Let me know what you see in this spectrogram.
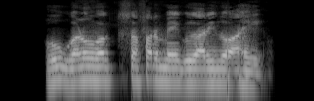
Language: Sindhi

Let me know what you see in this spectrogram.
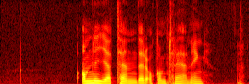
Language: Swedish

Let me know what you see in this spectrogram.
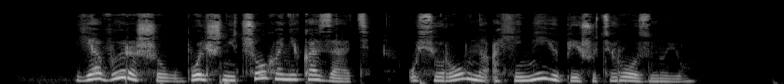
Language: Belarusian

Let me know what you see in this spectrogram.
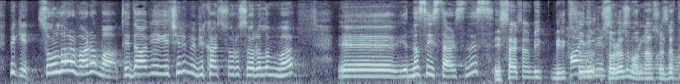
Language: Turkish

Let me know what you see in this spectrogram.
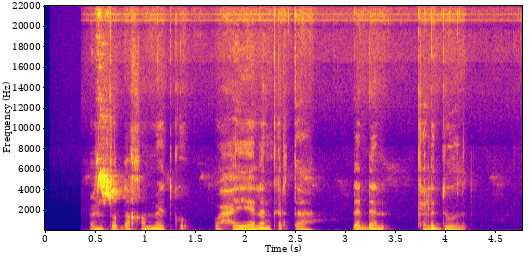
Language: Somali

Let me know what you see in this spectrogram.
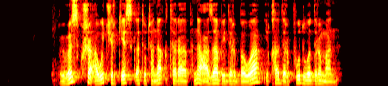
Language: Abaza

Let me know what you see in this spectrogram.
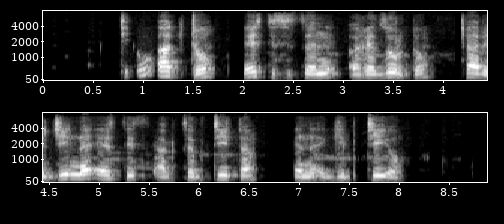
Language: Esperanto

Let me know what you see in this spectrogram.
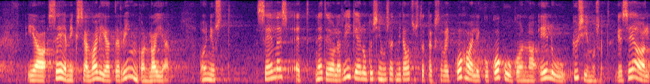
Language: Estonian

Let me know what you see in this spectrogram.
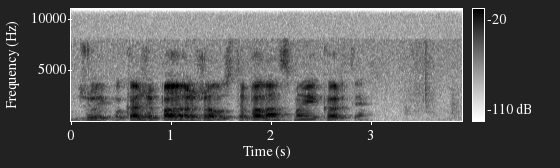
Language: Russian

